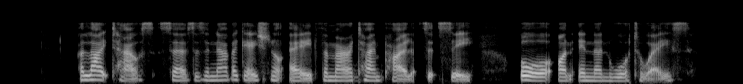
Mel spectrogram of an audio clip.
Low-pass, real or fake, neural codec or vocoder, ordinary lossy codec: 7.2 kHz; fake; codec, 24 kHz, 6 kbps, HILCodec; none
